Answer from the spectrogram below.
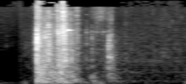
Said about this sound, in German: öffnete so leise wie möglich die knarrende Tür und verließ ihr Elternhaus, ohne zu wissen, ob es ein Abschied für immer sein wird.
